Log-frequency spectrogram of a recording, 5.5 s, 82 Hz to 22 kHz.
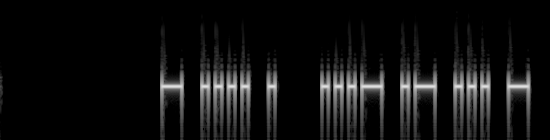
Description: Morse code, heard as a keyed tone, about 18 wpm, 700 Hz. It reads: THE VAST
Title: Speed-Racing - Sets of 4 Words 15wpm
